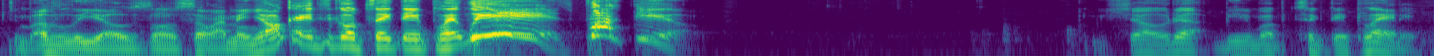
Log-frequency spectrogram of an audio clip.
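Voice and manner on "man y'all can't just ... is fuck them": high, loud triumphant shout; defiant yell. Acted. Leos arguing over seizing Mars, high loud defiant yell. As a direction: bellow it like a battle cry.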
